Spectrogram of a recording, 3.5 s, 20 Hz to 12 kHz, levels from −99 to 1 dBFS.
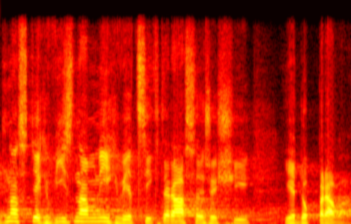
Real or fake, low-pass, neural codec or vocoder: real; 10.8 kHz; none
